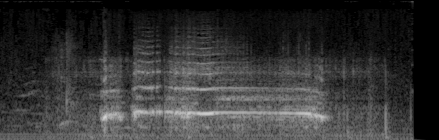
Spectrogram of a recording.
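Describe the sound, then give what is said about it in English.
A single rooster crow from Mickey the Rooster on the show Kitty a Go-Go, loud, one long drawn-out call lasting a couple of seconds, with no voices around it and quiet before and after. “But first, here comes a very important message for you from our good friend, Mickey the Rooster.”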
